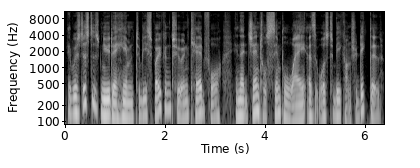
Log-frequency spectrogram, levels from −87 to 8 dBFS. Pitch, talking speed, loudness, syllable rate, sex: 125 Hz, 235 wpm, -19 LUFS, 5.4 syllables/s, male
